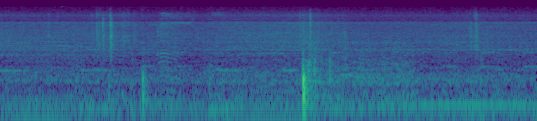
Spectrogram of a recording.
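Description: Jeep Wrangler JKU engine running low and steady as it crawls slowly over a rocky dirt trail, with a few sharp knocks, the loudest about three seconds in.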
